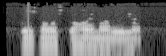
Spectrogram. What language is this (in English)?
Bangla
